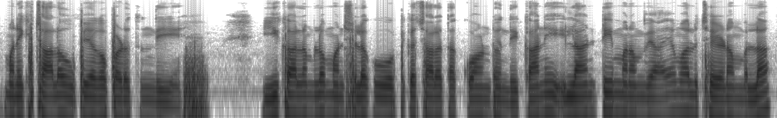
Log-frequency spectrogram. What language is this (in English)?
Telugu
